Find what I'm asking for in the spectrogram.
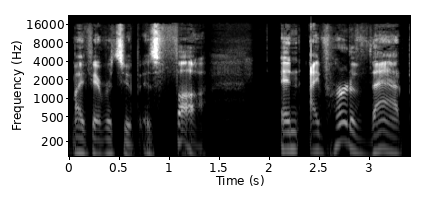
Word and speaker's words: pho: Are you saying that right, Conrad? Is it pho? – It's pho. – Pho.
